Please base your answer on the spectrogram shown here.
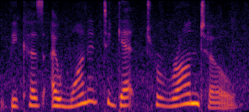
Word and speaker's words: Toronto: Not Toronto, but Toronto, smooth and clipped the way the locals say it.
